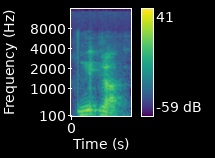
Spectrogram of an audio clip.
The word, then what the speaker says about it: Nidra: n d r a no it's yeah it's pronounced as Yoga Nidra Nidra Nidra yeah so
